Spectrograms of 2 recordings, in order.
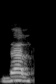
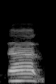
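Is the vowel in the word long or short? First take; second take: short; long. First: The vowel is cut short. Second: The vowel is drawn out long. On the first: The speaker calls it wrong. "দাল এভাবে বলেন তাহলে ভুল হবে" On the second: The speaker calls it right. "দাল সেম একই রকম আপনার লম্বা করে পড়তে হবে"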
